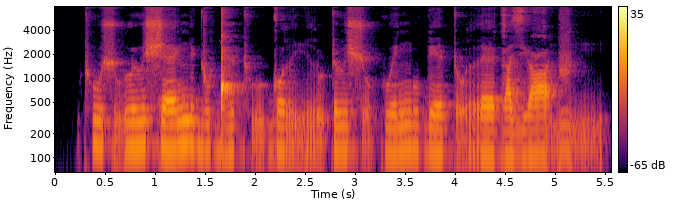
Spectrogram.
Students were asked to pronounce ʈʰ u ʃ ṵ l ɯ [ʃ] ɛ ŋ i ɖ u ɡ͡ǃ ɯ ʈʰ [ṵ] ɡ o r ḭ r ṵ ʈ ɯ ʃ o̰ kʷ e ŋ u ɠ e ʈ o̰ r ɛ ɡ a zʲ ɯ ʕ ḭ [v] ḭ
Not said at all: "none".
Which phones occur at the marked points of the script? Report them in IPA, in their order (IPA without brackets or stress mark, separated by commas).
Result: ʃ, ṵ, v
